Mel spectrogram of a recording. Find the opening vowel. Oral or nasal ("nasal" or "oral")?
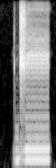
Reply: oral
